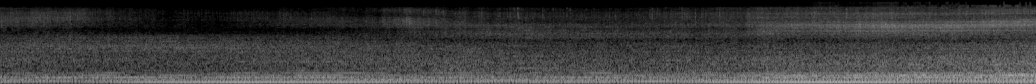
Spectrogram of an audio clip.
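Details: John Deere 345 with Kawasaki FD611V V-twin at about 490 hours, after revival repairs and a fuel filter change. Smooth, steady drone under mowing load, even beat with no knocking or hunting; runs smooth and uses no oil.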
